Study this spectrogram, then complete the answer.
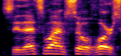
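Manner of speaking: ordinary talk, nothing marked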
